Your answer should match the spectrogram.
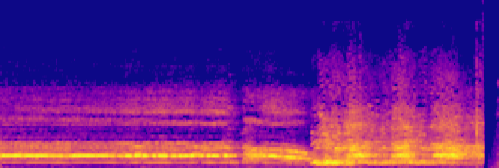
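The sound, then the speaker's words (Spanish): Members of a club shout a battle cry together, a long sustained unison yell that breaks into louder, rougher cheering and hollering partway through before cutting off abruptly. “Termina dando ese grito de guerra”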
